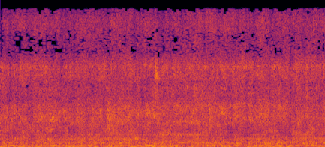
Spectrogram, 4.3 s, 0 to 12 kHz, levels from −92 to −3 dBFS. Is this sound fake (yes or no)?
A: yes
